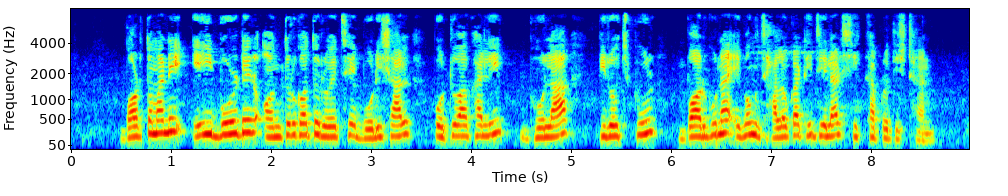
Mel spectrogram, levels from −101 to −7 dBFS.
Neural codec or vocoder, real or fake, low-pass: none; real; 7.2 kHz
